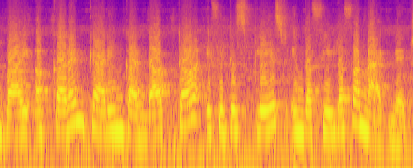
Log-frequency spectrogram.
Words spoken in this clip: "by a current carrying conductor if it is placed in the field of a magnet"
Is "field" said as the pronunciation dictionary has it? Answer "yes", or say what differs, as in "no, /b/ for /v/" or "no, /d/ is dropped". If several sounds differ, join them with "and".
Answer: yes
